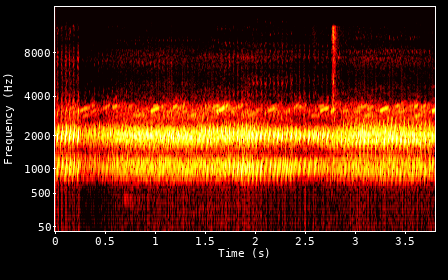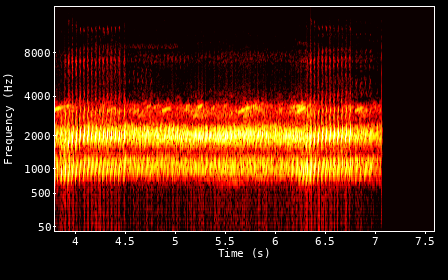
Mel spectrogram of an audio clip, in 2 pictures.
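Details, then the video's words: Gray tree frog calling from its single vocal pouch, an effortful call: a long, even, rapidly pulsed trill held for about seven seconds with slight swells in loudness, then stopping abruptly into silence. "that's the gray tree frog, and you can see it takes a lot of energy to make those calls."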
